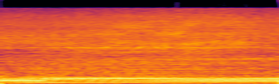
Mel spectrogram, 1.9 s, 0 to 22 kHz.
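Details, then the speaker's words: Saab 9-3 after sump cleaning, modified oil pickup, new oil, filter and breather pipe repair: steady even idle hum with no whine, oil pressure light out; oil pump no longer struggling. "the whining noise is gone because the Sunfish now clean and the pickup is now modified so it's drawing oil up into the oil pump with ease it's not struggling to do it anymore"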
